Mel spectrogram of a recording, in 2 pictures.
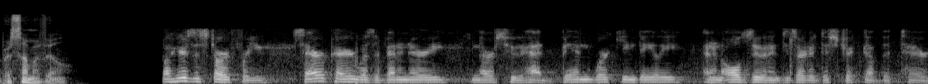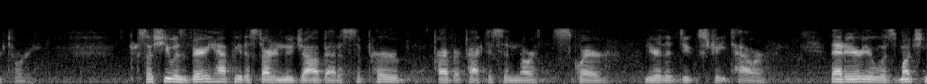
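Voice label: new mexico, International Dialects of English Archive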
